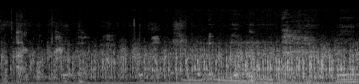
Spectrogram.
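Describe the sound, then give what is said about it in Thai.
A steady, dense rumble of Joseph and Judah's chariot approaching, growing slightly louder over a few seconds, with faint voices murmuring underneath. “นั่นเสียงรถมาของโยเซฟกับยูดาใช่ไหมนะใช่แล้วครับพ่อ”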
